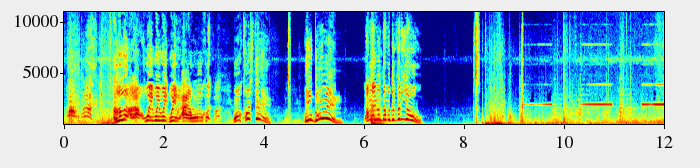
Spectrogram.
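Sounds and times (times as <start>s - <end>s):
rustling and knocks: 8.4s - 10.4s
car warning chime beeping: 9.2s - 12.0s.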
